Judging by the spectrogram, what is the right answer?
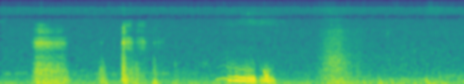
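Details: Cat that has apparently recently started snoring when asleep: soft, noisy breaths with a brief snorting, buzzing sound in the middle; snoring.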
